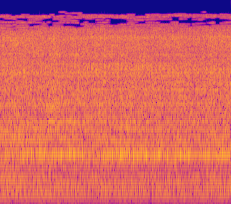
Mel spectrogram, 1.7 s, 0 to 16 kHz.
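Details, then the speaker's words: 196 cc 3250 W portable generator after two hours running, load removed: steady high buzz at constant speed with a fixed whine, no hunting or surging; normal unloaded running. "turn off the fuel valve now it'll take a few minutes what this does it allows it to cool down while it's running out the laughs with the fuel and so therefore the carburetor will be dry which is a good thing"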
